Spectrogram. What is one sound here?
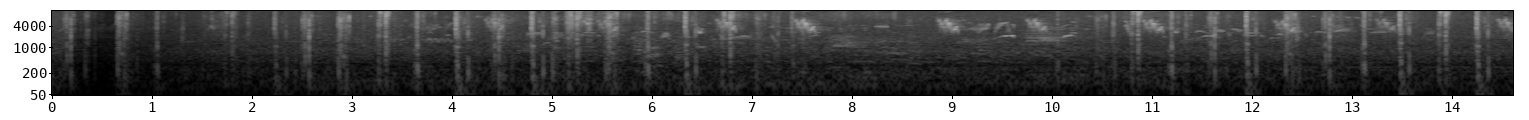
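Footsteps crunch quickly over dry grass.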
